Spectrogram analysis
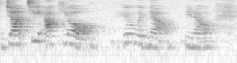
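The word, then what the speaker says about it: Çağatay Akyol: I could pronounce it, to learn how to pronounce it. And it's Jati Akyol.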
